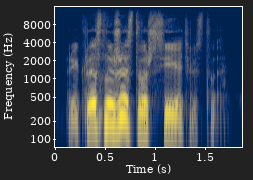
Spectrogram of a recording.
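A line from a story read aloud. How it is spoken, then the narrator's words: Deep bass voice. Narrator (Russian): пробасил Владислав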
